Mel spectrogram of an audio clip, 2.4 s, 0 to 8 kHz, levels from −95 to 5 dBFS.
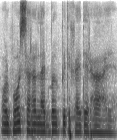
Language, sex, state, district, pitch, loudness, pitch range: Hindi, male, Arunachal Pradesh, Papum Pare, 115 Hz, -15 LUFS, 105-120 Hz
